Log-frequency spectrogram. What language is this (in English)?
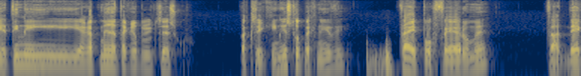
Greek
